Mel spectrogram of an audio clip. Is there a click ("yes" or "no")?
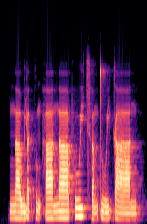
no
